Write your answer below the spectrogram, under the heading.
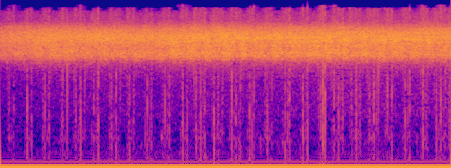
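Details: Katydids at sunrise on a small island off Long Island, Bahamas, fill the air with a dense, continuous high-pitched buzzing chorus; recorded on VHS with poor audio.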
